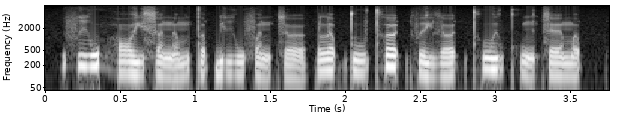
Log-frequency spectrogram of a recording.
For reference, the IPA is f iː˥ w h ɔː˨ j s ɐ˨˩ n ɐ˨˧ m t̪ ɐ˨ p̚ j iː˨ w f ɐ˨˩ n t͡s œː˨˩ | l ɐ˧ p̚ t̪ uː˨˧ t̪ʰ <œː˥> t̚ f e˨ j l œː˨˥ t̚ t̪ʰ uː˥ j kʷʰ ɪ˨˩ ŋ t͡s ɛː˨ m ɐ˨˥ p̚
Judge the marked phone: correct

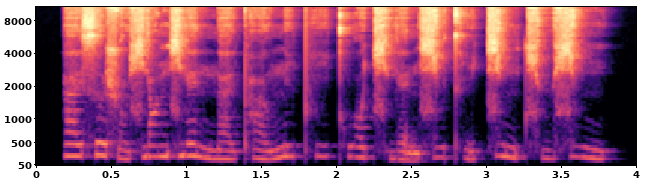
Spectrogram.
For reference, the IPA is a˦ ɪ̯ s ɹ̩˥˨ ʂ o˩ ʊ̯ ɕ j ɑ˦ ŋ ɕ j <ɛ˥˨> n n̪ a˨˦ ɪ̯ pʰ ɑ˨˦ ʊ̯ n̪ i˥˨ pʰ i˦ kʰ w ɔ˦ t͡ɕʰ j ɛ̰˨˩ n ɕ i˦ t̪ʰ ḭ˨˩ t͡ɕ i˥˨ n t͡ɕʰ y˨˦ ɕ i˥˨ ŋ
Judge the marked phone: correct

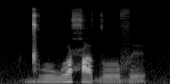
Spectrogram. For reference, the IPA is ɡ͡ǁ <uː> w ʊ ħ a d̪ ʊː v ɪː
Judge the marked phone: correct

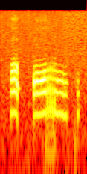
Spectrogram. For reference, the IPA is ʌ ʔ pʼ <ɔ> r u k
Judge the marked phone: correct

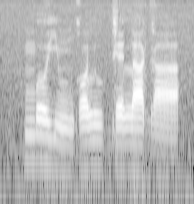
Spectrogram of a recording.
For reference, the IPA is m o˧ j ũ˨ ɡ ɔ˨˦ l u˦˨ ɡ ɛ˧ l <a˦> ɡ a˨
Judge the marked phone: incorrect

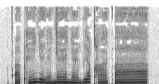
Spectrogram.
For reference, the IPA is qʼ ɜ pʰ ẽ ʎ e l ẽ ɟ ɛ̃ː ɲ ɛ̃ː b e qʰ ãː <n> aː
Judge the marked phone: incorrect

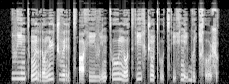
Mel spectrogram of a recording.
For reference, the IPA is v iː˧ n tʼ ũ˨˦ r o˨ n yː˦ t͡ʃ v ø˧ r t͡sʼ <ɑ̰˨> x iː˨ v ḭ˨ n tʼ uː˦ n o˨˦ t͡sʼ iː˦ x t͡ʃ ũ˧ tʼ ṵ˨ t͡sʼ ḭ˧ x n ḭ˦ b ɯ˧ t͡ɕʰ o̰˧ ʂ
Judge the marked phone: correct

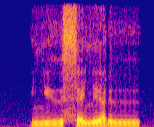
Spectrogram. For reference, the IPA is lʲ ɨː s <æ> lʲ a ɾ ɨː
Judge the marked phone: incorrect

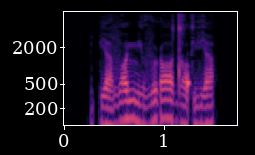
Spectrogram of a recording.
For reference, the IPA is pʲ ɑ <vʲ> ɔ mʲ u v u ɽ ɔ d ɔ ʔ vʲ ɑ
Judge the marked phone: incorrect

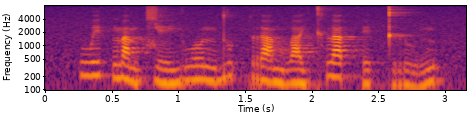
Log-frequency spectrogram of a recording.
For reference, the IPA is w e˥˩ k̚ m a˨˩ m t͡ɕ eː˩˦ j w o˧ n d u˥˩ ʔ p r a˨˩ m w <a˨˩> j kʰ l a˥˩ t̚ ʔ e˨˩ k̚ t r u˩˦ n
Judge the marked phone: incorrect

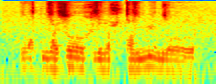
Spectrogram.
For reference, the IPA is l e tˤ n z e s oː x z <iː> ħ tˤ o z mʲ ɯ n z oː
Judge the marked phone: correct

